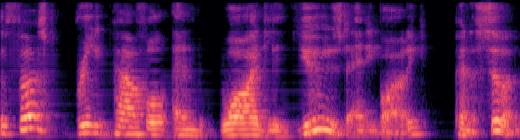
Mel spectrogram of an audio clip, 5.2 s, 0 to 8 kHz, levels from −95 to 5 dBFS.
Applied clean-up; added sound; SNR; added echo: neural mask model DeepFilterNet 3.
